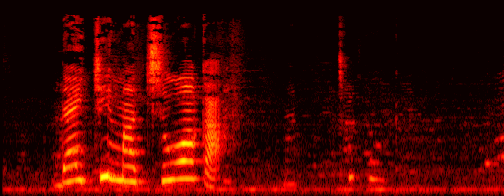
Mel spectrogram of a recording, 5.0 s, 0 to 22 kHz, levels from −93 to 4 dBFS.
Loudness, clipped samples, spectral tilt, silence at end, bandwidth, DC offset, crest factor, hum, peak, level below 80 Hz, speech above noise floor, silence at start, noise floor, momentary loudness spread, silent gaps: -30 LUFS; under 0.1%; -2.5 dB/octave; 0 s; 16 kHz; under 0.1%; 18 dB; none; -16 dBFS; -80 dBFS; 34 dB; 0.55 s; -64 dBFS; 24 LU; none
